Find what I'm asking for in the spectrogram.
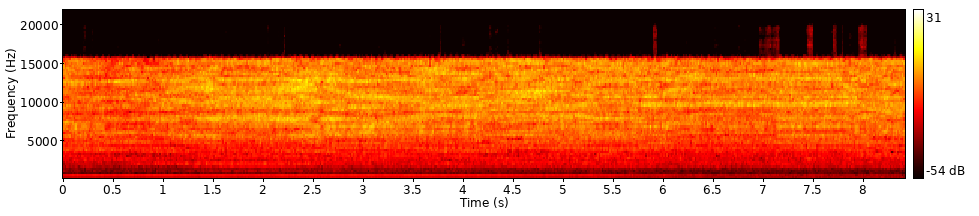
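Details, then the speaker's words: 1989 Mustang 5.0 LX, over 260,000 miles, after new injectors and fuel pressure regulator: steady thin fuel pump whine that never cuts off with key on, engine off, instead of priming briefly; cause suspected, not confirmed. "fuel pumps just spraying or just running constantly and I can hear it all of you can hear that on the video"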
